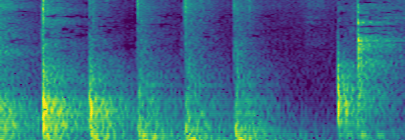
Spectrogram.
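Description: A wooden meat mallet pounding a thin pork loin fillet flat on a wooden cutting board: quick, regular thuds about four a second, stopping a little past the middle, then one last strike near the end.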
